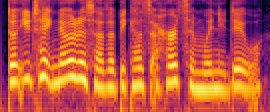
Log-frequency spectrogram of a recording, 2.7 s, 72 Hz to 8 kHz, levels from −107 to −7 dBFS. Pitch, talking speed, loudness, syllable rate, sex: 235 Hz, 290 wpm, -17 LUFS, 6.8 syllables/s, female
